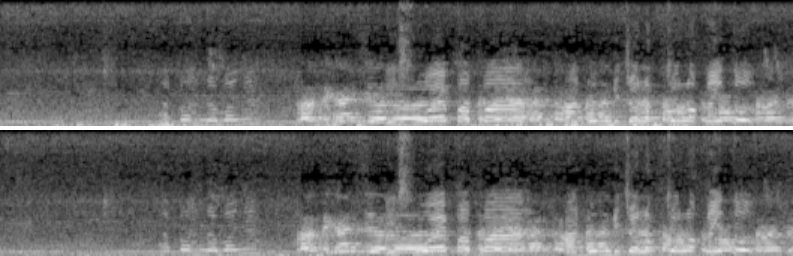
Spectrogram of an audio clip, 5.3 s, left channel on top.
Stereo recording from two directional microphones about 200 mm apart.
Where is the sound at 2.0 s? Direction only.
35° right (ahead or behind).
